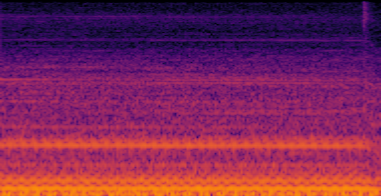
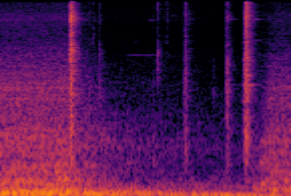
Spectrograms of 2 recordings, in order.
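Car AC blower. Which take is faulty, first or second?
first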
